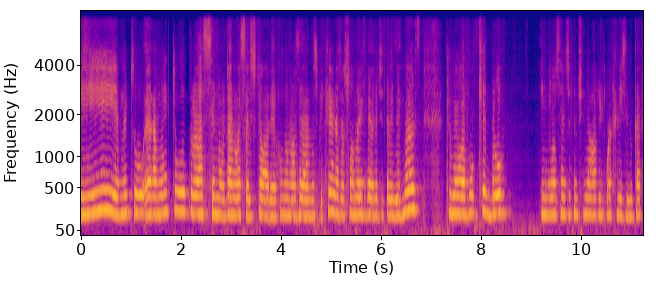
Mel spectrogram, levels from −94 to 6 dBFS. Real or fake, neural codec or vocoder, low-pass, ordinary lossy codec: fake; codec, 16 kHz, 1 kbps, FreqCodec, smaller model; 7.2 kHz; none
